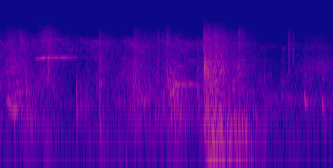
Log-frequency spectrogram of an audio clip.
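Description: A sticking door scrapes and grinds in its frame, then is forced shut with one heavy slam, followed by a few lighter knocks and rattles.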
